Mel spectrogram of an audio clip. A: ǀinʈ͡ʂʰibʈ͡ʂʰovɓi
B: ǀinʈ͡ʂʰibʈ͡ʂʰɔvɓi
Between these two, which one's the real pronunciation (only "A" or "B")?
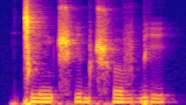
A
